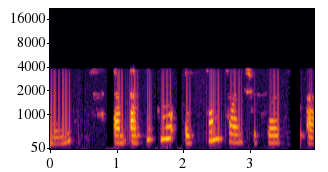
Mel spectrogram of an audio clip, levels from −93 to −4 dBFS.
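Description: Right from the start and all the way through, there's a steady buzz riding on the speech at 50 Hz. That's a filter being restarted on every block: it loses its memory at each block boundary and starts again from silence, so every block opens with a small click. At 50 per second those clicks fuse into a buzz, which fits 20 ms blocks. It gets louder and quieter with the speech, because each transient scales with the signal level.

Near the end, from about 3.58 s to 3.75 s, there's packet loss with pitch repetition. About 180 ms went missing in one continuous run, which fits roughly six 30 ms packets. The receiver covers the gap by looping the last pitch period and fading it out. You hear a brief held, buzzy tone that dies away before the speech returns through a short cross-fade. The narrow telephone band of the G.711 line, about 300 Hz to 3.7 kHz, is audible around it.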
